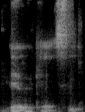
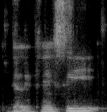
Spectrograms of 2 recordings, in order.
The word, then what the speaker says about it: delicacy: For instance, delicacy, delicacy, accurate, accurate, yeah, interesting, yeah. So this is stress on the first syllable.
